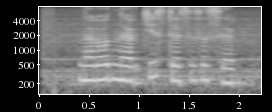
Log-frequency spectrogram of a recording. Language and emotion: Russian, neutral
